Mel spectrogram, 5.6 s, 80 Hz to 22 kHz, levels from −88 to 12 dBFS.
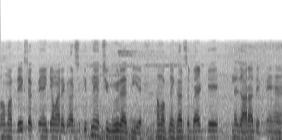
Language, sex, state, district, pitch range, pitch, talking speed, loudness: Hindi, male, Chhattisgarh, Raipur, 140-155 Hz, 150 Hz, 245 wpm, -17 LUFS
